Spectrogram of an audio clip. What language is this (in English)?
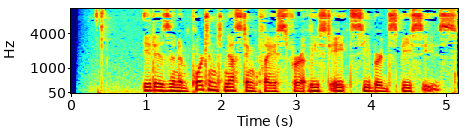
English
